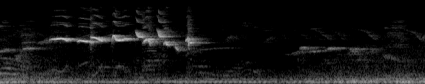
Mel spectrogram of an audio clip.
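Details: Oriental magpie-robin delivering a quick, rich phrase of sharp whistles and buzzy trills lasting under two seconds, then a quieter level whistle, with low background hum.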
